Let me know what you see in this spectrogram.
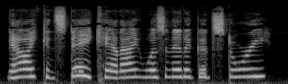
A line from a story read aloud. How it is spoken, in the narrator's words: cried Rob in high feather at his superb success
